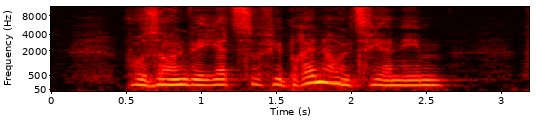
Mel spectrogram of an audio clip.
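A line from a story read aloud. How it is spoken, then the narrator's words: Hoarse, panting question. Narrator (German): fragte Jakob mit heiserer, keuchender Stimme den alten Nikodemus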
